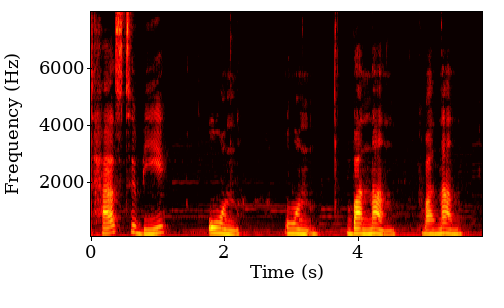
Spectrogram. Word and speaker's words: банан: We're stressing the final syllable, banan, banan.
